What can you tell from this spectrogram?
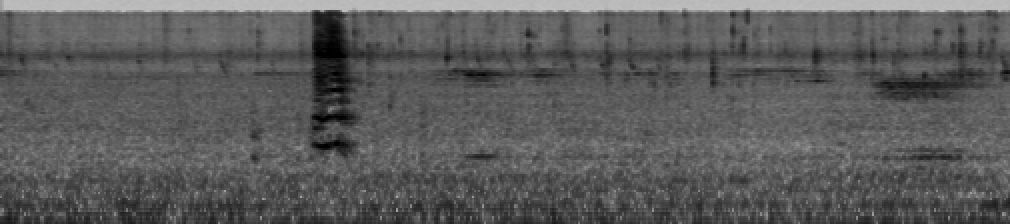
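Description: A golden Fayoumi baladi hen gives one short, loud squawking cluck about three seconds in. Faint high chirps follow twice later.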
